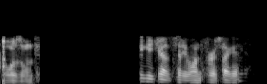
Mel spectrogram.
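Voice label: Police Northwest District Dispatch; Raleigh; p25; wake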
